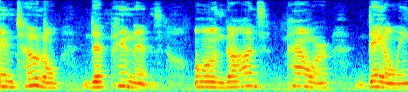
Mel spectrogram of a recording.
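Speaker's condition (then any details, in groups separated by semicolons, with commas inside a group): ALS; hand onset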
